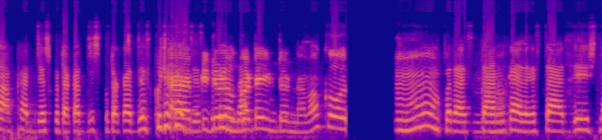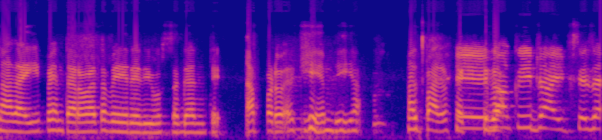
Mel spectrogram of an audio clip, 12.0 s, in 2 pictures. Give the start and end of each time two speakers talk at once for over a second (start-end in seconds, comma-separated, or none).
none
